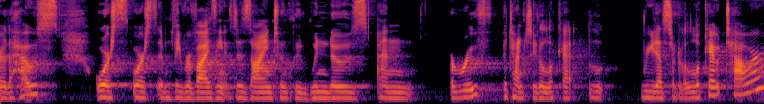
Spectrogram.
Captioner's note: none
